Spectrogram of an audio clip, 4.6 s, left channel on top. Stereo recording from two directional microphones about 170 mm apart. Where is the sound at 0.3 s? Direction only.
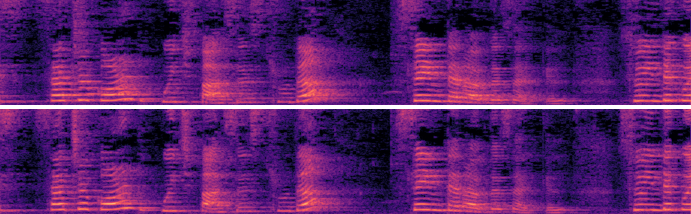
40° right (ahead or behind).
